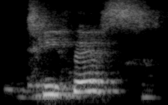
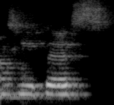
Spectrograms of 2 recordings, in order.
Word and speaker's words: Tethys: site that's called, and I always pronounce this wrong, I think it's Latin, but Tethys is, I think, how it's pronounced.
